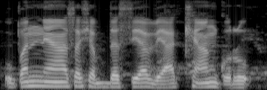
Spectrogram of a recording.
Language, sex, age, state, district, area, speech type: Sanskrit, male, 18-30, Karnataka, Mandya, rural, read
